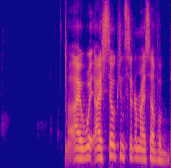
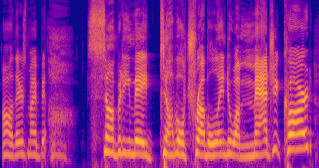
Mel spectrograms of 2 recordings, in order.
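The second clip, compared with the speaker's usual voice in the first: gasping, then a high, loud delighted rise on card; thrilled to suddenly find the card; surprised gasp; 8 semitones higher, 10 dB louder than usual. Real, not acted. Streamer spotting Double Trouble on a card, gasping with delight.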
